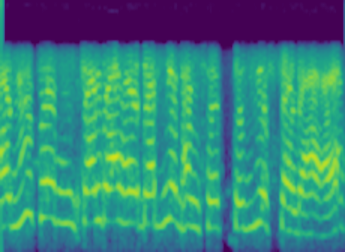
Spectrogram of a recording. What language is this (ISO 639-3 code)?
hin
